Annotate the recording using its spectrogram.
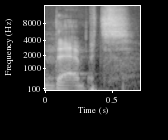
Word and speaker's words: debt: I want to repay the debts. – That's don't fair. Have to pronounce the B in debt.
